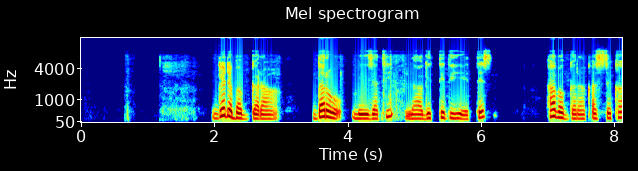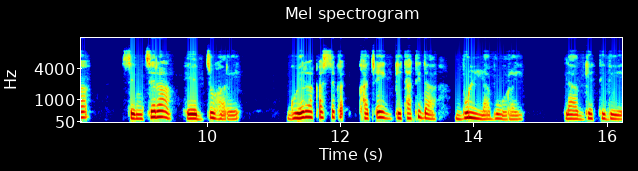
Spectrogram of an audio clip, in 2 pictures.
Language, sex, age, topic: Gamo, female, 18-24, agriculture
